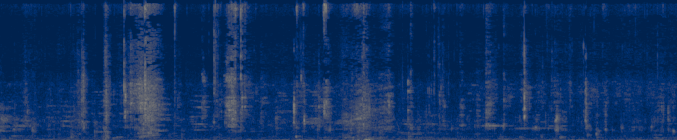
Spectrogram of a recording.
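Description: Close-up chewing of rice and fish curry eaten by hand, with small irregular clicks and scrapes of fingers against a steel bowl.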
